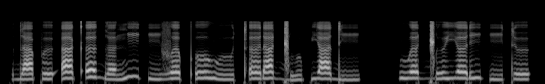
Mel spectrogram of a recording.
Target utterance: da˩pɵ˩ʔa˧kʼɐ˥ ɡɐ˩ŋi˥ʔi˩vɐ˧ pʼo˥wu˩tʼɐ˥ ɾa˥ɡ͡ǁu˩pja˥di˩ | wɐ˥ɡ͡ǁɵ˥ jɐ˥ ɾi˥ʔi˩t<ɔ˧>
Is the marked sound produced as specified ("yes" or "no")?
no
